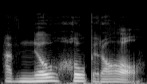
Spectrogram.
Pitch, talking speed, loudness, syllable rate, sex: 135 Hz, 245 wpm, -15 LUFS, 4.4 syllables/s, male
